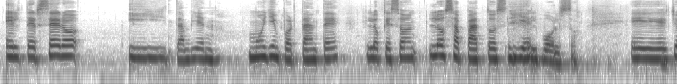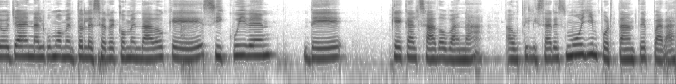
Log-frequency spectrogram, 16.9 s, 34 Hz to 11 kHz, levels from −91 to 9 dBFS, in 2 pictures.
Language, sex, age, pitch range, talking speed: Spanish, female, 40-59, 190-220 Hz, 130 wpm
